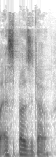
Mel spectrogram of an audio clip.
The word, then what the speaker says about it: Esposito: We start off in the season that we get Moff Gideon, Giancarlo Esposito is how he pronounces his name, actually. – It's Esposito. – Yeah, we always do Giancarlo Esposito, but he said it's actually pronounced Giancarlo Esposito.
